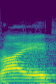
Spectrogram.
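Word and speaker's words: write: फिर W और R में बचता है र, ठीक है ना, W हो जाता है वहां पे साइलेंट, जैसे कि रॉन्ग, राइट, ये सारे में W से शुरू होता है लेकिन साउंड बचती है R की।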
